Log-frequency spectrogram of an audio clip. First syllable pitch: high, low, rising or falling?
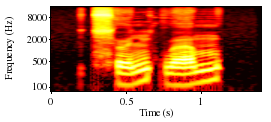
rising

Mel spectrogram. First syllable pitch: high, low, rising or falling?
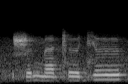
rising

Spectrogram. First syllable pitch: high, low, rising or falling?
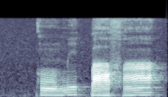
low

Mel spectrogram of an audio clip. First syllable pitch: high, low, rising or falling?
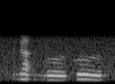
high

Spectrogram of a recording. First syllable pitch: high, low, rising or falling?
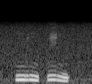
falling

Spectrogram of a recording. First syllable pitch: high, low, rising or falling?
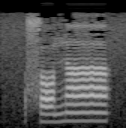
low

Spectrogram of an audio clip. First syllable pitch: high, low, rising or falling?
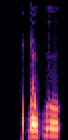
rising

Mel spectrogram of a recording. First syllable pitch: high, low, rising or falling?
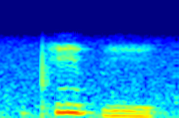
high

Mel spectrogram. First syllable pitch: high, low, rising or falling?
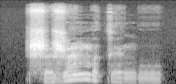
low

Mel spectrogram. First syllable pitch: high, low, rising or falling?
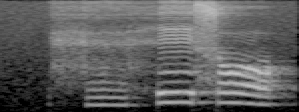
low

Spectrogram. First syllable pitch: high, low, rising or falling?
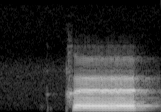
low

